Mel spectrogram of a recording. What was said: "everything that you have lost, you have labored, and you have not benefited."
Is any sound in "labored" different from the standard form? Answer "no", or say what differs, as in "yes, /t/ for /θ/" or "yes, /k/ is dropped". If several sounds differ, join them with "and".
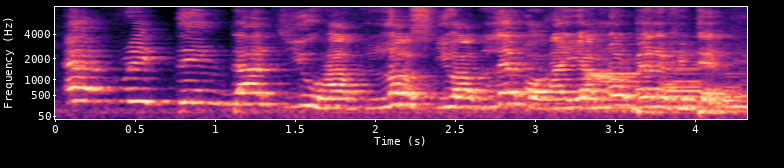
yes, /d/ is dropped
